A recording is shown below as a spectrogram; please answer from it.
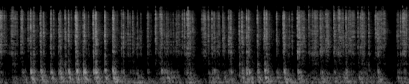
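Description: Long nails use both hands to tap and scratch fast on the black metal mesh grille of a blue desktop microphone. A dense, rapid stream of sharp, bright clicks mixes with scratchy rasps, with very little low end. Each tap stops short with no ring, and the flurry runs steadily with only a brief dip near the end.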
